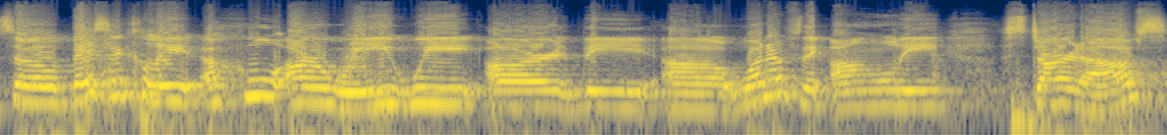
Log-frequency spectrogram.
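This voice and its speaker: Amid noticeable background noise and audible room echo, a woman speaks at a fairly slow pace. Her pitch variation is ordinary. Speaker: AI company representative. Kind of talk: conference talk. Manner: hesitant, many fillers.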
